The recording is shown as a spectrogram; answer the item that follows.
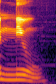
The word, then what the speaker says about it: knew: यहाँ पर KNEW, तो इसे हम क्या पढ़ेंगे, न्यू, ठीक है। यहाँ पर के साइलेंट होता है।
